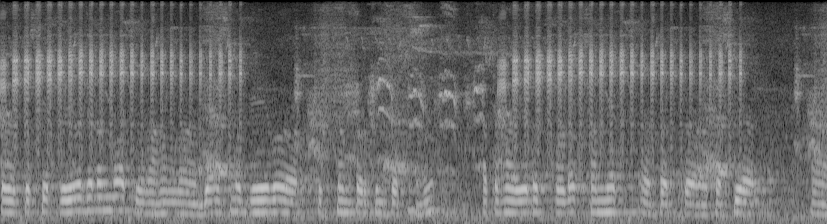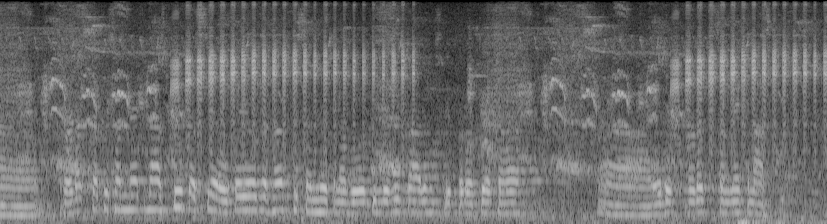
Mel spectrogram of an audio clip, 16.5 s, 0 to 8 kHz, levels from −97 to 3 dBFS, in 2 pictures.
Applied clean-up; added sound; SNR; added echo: none; Bird; 1 dB; reverberation time 2.2 s.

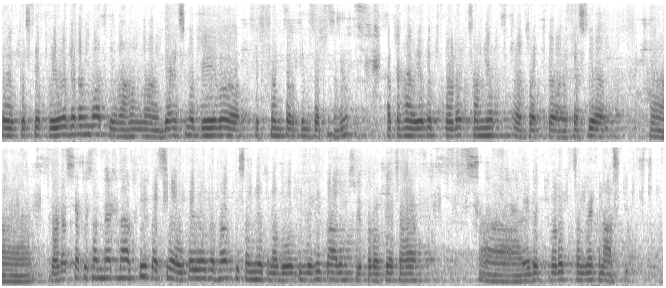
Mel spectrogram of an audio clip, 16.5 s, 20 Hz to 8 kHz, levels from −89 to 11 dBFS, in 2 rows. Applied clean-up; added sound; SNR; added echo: neural separator model SepFormer DNS4.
